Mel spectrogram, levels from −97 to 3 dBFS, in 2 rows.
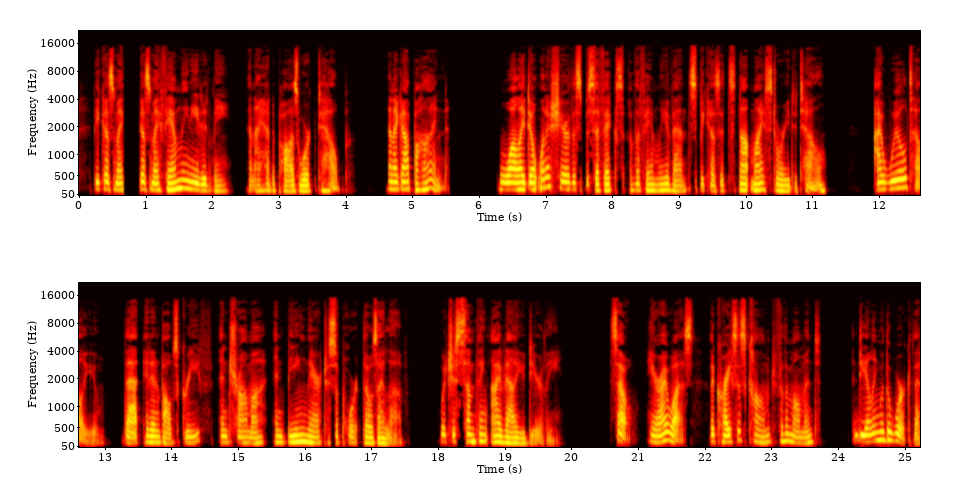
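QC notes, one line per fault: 0.67–1.21 s, stream reconnect: 231 ms silence, then the sound resumes 313 ms earlier before "family needed me and", as the reconnected server resends buffered audio.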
